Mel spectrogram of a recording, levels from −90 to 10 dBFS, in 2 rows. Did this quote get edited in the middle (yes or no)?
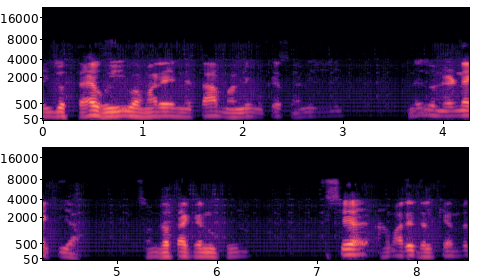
no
